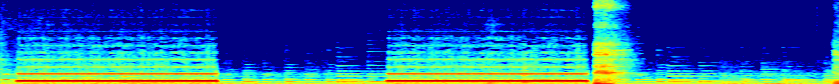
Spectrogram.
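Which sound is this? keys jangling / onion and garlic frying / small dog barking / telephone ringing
telephone ringing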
